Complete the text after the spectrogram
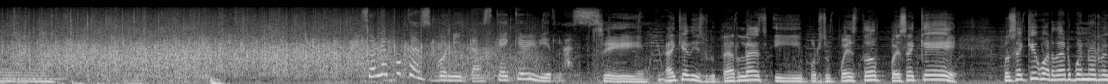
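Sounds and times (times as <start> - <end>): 
applause: 0.0 - 5.6
speech: 3.8 - 11.0.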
